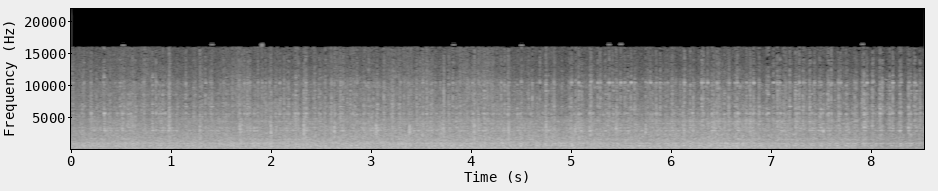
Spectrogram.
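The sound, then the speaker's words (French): Two identical tube-making machines on a drug production line, each turning out about 350 tubes a minute, clatter in a rapid, dense, continuous mechanical rattle that stays loud and even throughout. “Voilà, donc nous avons ici deux machines identiques. Chaque machine produit à peu près 350 tubes à la minute, ce qui fait à peu près un tube toutes les 5 à 6 secondes, enfin 6 tubes pardon, toutes les secondes.”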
